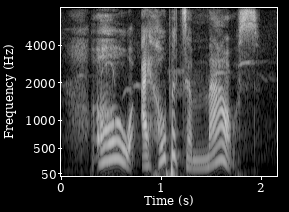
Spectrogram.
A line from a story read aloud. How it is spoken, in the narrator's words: she added too excitedly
